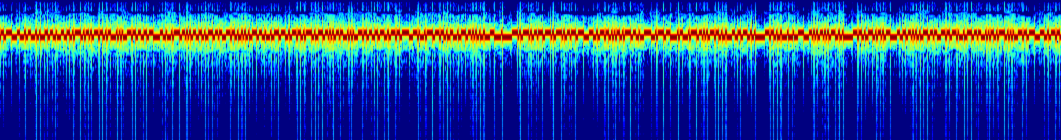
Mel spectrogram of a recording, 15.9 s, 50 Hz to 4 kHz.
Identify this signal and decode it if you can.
RTTY, about 45.45 baud. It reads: OCCUPIED BY IMPERIAL JAPAN EARLY IN THE WAR. ON SEPTEMBER 8, 1944, ADMIRAL HALSEY ON
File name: fsk170 / USS-New-Jersey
